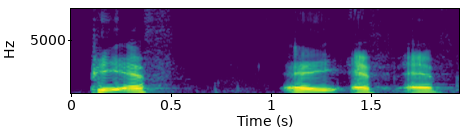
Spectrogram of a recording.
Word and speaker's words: Pfaff: the name of Pfaff, P-F-A-F-F, I don't know how to pronounce that, I call it Pfaff, okay?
